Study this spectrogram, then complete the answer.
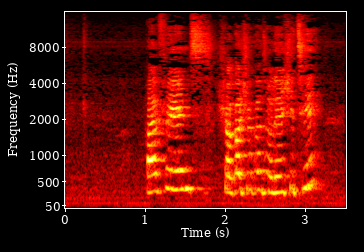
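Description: A woman speaks cheerfully and close by.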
